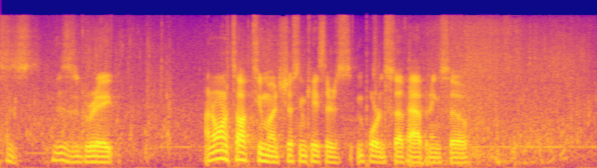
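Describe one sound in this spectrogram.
An oar splashes through flowing water.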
